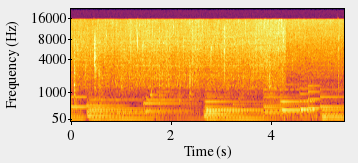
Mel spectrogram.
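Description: Minced onions sizzling as they fry in oil in a frying pan, with a few light taps of a wooden spatula stirring them. Background music of held chords changing about every second plays throughout.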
